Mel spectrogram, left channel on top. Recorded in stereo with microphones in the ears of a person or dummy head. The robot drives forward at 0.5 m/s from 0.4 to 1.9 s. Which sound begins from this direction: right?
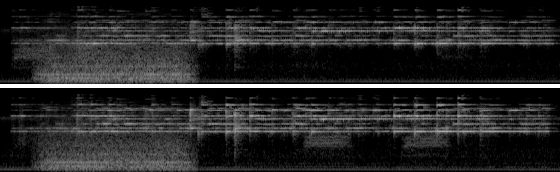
A bell, at 0.1 s.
